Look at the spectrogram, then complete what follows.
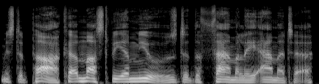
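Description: A man voicing a stately duchess, brisk, formal and coolly polite, in an audiobook. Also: lowish voice, lively intonation, dry recording, studio quality, pitched above the performer's own voice. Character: stately, brisk aristocratic English lady, a duchess.

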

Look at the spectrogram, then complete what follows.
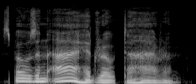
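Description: Man voicing a resolute farm wife, animated intonation. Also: fairly low pitch, a little fast, dry recording, clean studio sound, lightly acted. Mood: muttering resolve. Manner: homely, firm, rustic grammar. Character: resolute middle-aged farm wife and mother, rural plain-spoken.

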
